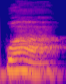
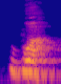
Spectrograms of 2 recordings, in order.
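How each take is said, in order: First: It is said with a full vowel. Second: It is said with a reduced schwa vowel. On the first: "were is the strong form" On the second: "were is the weak form"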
